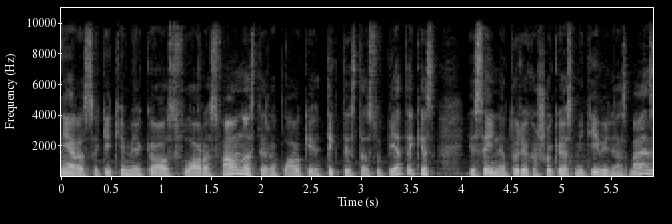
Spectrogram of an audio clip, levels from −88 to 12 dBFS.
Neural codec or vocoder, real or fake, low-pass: none; real; 9.9 kHz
